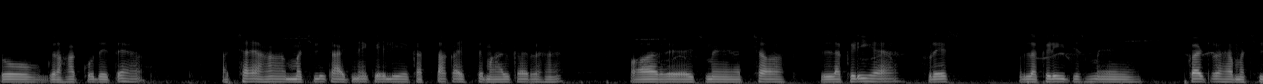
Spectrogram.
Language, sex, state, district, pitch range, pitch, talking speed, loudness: Hindi, male, Chhattisgarh, Kabirdham, 115-125 Hz, 120 Hz, 135 wpm, -39 LUFS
